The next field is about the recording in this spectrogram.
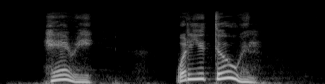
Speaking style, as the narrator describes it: gasped Brenda

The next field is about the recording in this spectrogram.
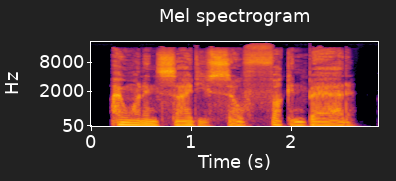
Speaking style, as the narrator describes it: I growled

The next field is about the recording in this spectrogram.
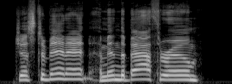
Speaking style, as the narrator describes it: shouted

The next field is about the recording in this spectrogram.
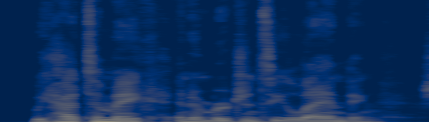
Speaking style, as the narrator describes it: she panted

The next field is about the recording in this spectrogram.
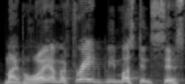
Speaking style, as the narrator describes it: Emperor William chuckled

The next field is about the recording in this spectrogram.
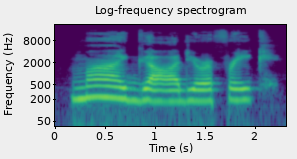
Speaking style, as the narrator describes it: Dean groaned

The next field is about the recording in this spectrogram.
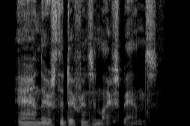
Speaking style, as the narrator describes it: Sheila mumbled

